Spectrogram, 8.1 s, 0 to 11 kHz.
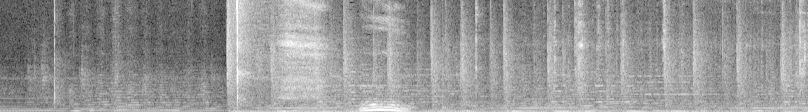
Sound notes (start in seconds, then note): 2.3 click; 2.7 breathes in sharply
